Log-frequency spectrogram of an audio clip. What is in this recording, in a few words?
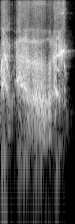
Infested Minion Bark, Vocals; Warframe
